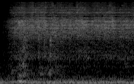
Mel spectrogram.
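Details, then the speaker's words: BMW S1000RR on stands, original front rotors, front wheel spun by hand: short dry scraping as brake pads rub the rotor and slow the wheel quickly, before Brembo floating rotor upgrade. "rubbing so the brake pads are actually rubbing the rotor here and it's slowing it down a ton barely getting any rotation out of that"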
